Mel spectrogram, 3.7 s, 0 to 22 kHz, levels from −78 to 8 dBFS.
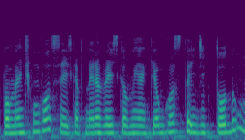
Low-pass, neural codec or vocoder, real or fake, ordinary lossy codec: none; codec, 16 kHz, 4 kbps, FunCodec, trained on Chinese and English, 50 frames a second; fake; none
